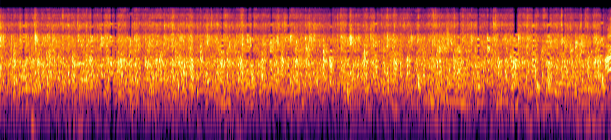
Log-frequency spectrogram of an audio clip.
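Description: A large seated audience applauding, a dense, steady clapping.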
